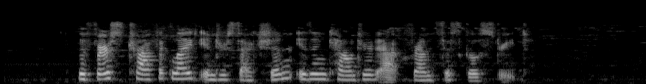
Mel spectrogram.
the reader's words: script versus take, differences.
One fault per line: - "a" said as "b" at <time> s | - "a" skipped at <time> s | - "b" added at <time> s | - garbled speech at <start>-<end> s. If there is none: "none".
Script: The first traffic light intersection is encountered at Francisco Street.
none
